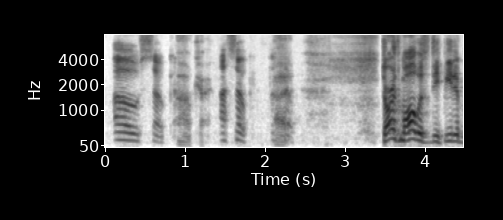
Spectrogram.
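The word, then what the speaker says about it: Ahsoka: guy all disney guy thinks you're saying it wrong it's oh soca okay darth maul was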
